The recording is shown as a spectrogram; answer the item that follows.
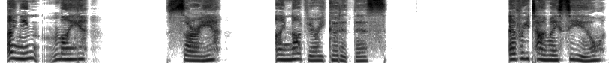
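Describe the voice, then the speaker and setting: In game voice lines for a dating game, a woman with a fairly high voice plays a formal, awkward young mecha pilot who is emotionally inexperienced. She is stiff and shy, using overly formal phrasing, earnest and deadpan with nervous stammers, recorded dry on a close studio mic with studio quality.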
